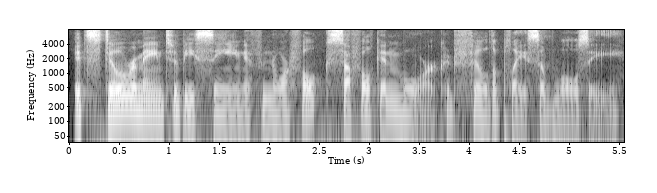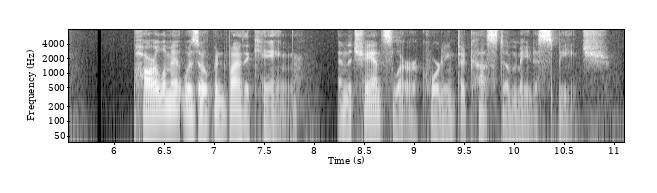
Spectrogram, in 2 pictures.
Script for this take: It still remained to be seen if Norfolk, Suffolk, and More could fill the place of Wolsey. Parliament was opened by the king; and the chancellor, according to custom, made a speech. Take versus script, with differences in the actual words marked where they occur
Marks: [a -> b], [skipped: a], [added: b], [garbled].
It still remained to be seen if Norfolk, Suffolk, and More could fill the place of Wolsey. Parliament was opened by the king; and the chancellor, according to custom, made a speech.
